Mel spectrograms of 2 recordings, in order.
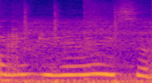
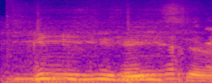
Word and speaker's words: Ridge Racer: Cara, eu acho que é Rid Racer, velho. É. Acho que é Rid Racer. – Rid Racer, assim, né? – Que se escreve. – É, Ridge de ponte, né? De bridge, só que com E.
